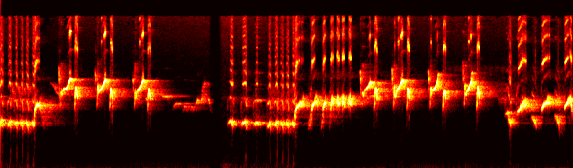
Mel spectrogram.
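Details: White-rumped shama song used to make other birds respond. Rich whistled phrases rise and fall in quick succession, with trilled passages and one short pause midway.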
